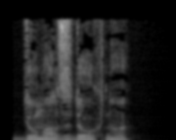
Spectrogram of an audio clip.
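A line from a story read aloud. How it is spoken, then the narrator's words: Gasping wheeze. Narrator (Russian): прохрипел он, жадно глотая ртом воздух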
